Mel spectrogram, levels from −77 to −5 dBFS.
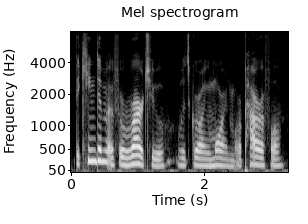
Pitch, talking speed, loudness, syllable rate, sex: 165 Hz, 185 wpm, -18 LUFS, 5.3 syllables/s, female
